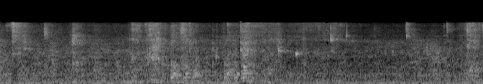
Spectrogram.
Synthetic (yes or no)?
yes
